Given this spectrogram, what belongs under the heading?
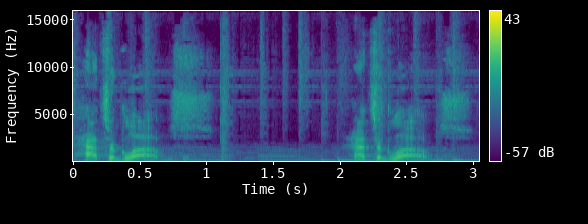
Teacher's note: so it's a consonant connected to a vowel and we tie everything together that's linking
